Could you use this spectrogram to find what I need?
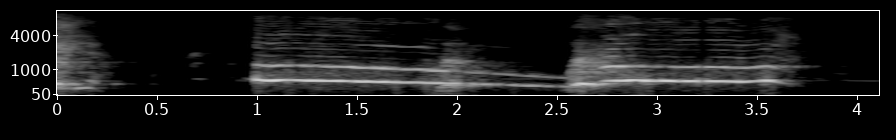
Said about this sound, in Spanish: ¿Qué voz más grave tiene Barça, no? Para hacer una perdita así. Ella ladra como si fuese un Doberman.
